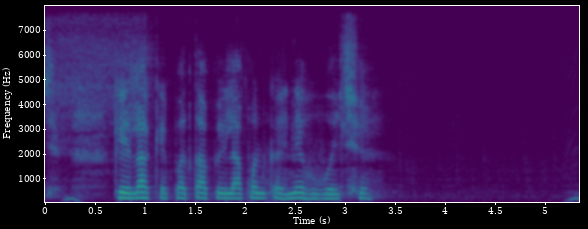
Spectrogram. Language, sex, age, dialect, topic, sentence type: Maithili, female, 18-24, Angika, agriculture, question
